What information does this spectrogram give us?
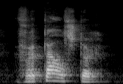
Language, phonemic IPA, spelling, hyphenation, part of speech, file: Dutch, /vərˈtaːl.stər/, vertaalster, ver‧taal‧ster, noun, Nl-vertaalster.ogg
- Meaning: female translator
